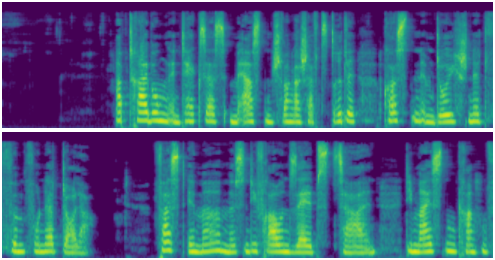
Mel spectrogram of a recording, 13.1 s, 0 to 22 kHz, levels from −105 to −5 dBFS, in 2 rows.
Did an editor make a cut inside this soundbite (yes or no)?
no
